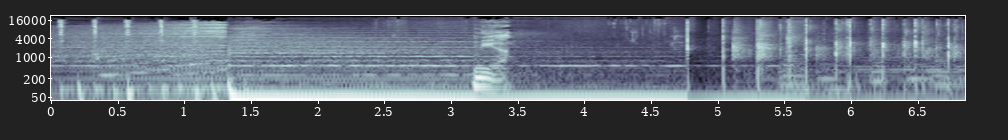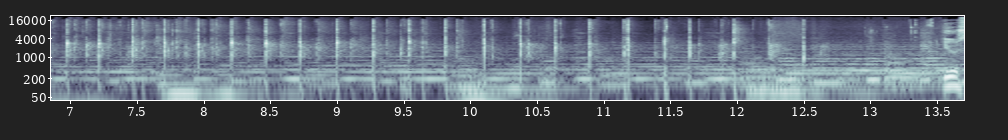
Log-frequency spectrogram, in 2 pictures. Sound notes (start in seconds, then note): 5.3 group applauds; 6.7 emotive music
